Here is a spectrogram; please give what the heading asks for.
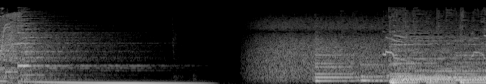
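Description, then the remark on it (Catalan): A steady, hissing wash of Mediterranean Sea waves rises after a brief pause, following a short swell of tonal music, with musical notes and chimes layered over the surf toward the end. “El Mediterráneo es maravilloso, el mar, la gente, la comida, el vino”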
